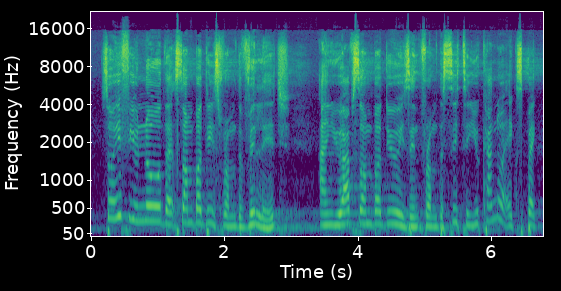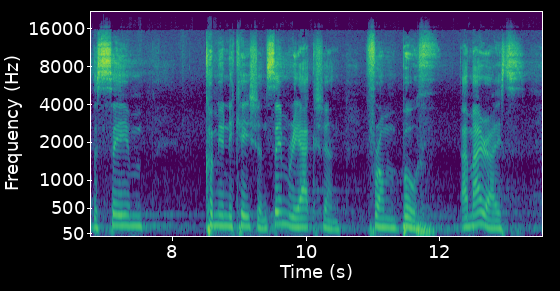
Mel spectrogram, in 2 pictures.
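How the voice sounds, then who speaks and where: A woman talks at a medium pitch while noticeable background noise fills the recording. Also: lively intonation, fairly slow pace. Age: 60s. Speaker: etiquette trainer. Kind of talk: lecture.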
